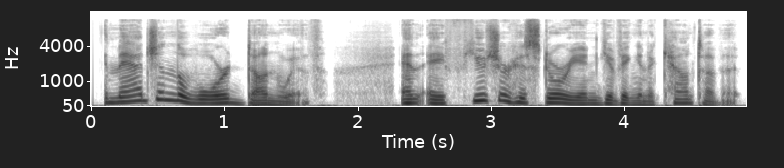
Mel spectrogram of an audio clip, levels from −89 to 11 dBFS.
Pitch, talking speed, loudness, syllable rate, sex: 155 Hz, 170 wpm, -15 LUFS, 5.6 syllables/s, male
